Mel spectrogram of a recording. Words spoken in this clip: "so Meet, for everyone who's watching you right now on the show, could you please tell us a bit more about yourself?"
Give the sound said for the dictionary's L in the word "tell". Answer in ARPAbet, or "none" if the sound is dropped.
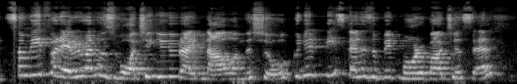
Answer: L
